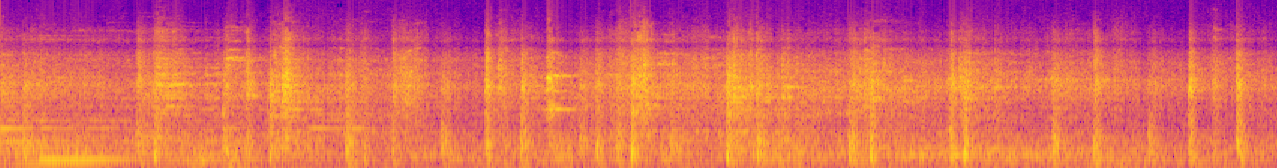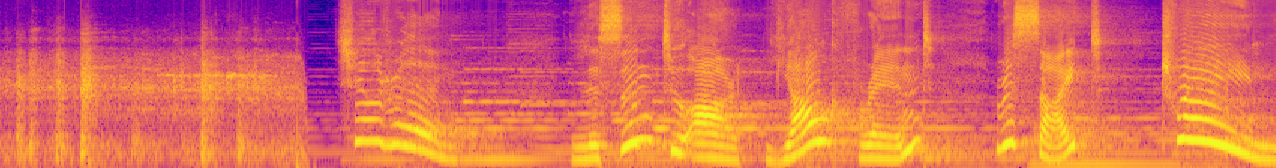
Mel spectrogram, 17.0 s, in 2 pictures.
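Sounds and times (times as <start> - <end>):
train wheels clacking on rail joints: 0.0 - 10.6
train running noise: 0.0 - 10.7.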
